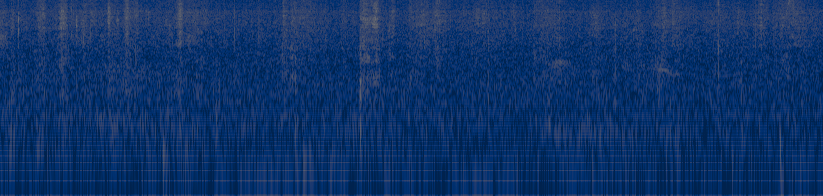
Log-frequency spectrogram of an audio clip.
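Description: Near silence with faint, scattered soft ticks and rustles of trading cards being slid and flipped through a stack by gloved hands, one slightly louder click about three and a half seconds in.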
